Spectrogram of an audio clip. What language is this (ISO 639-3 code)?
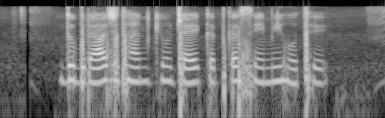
hne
